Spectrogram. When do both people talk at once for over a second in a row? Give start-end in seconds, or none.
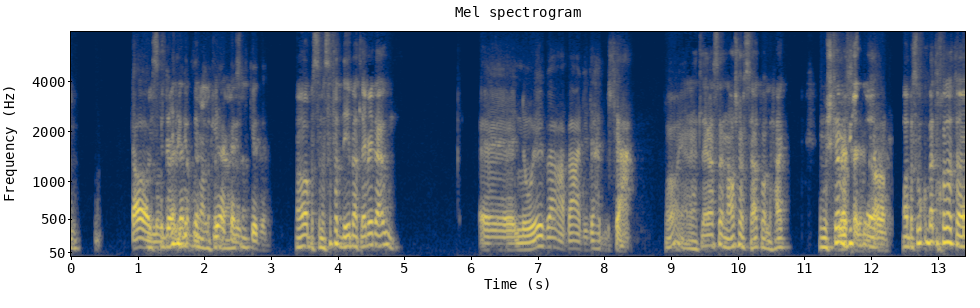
1.1-2.8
